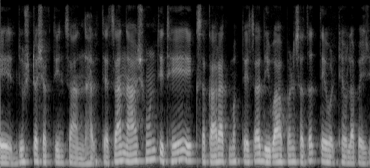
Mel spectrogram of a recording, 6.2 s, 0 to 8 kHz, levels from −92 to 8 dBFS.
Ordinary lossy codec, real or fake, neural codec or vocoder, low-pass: none; real; none; 7.2 kHz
